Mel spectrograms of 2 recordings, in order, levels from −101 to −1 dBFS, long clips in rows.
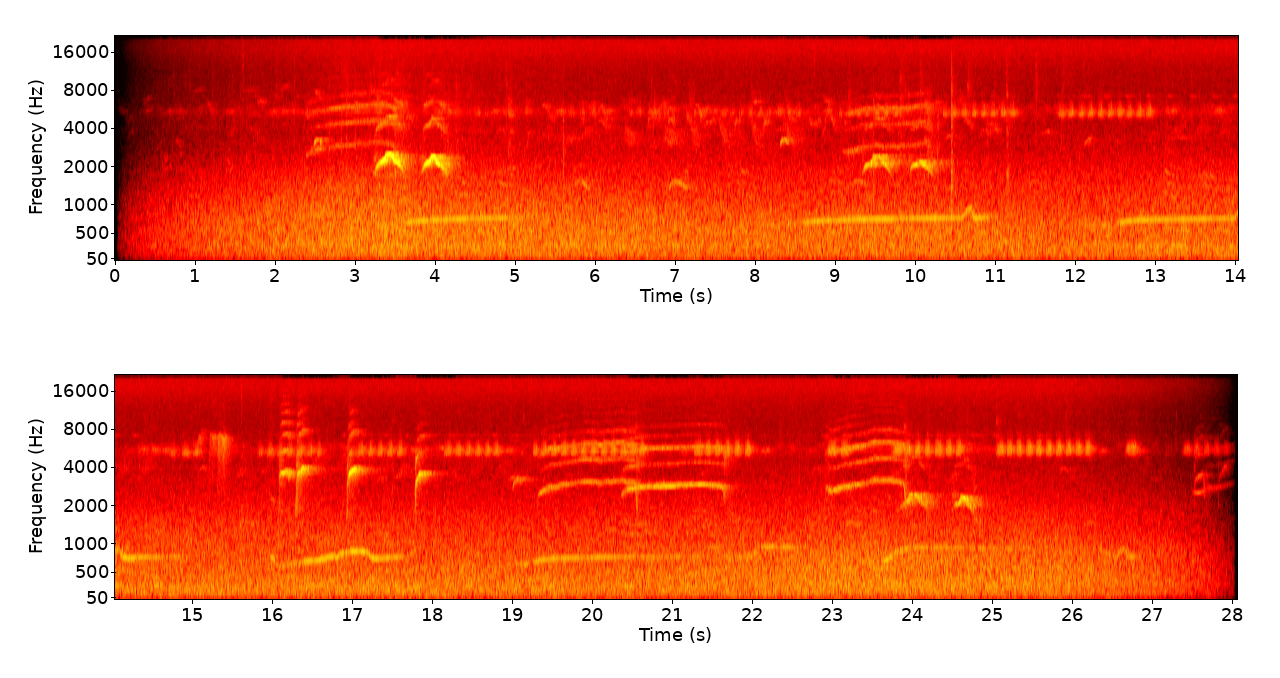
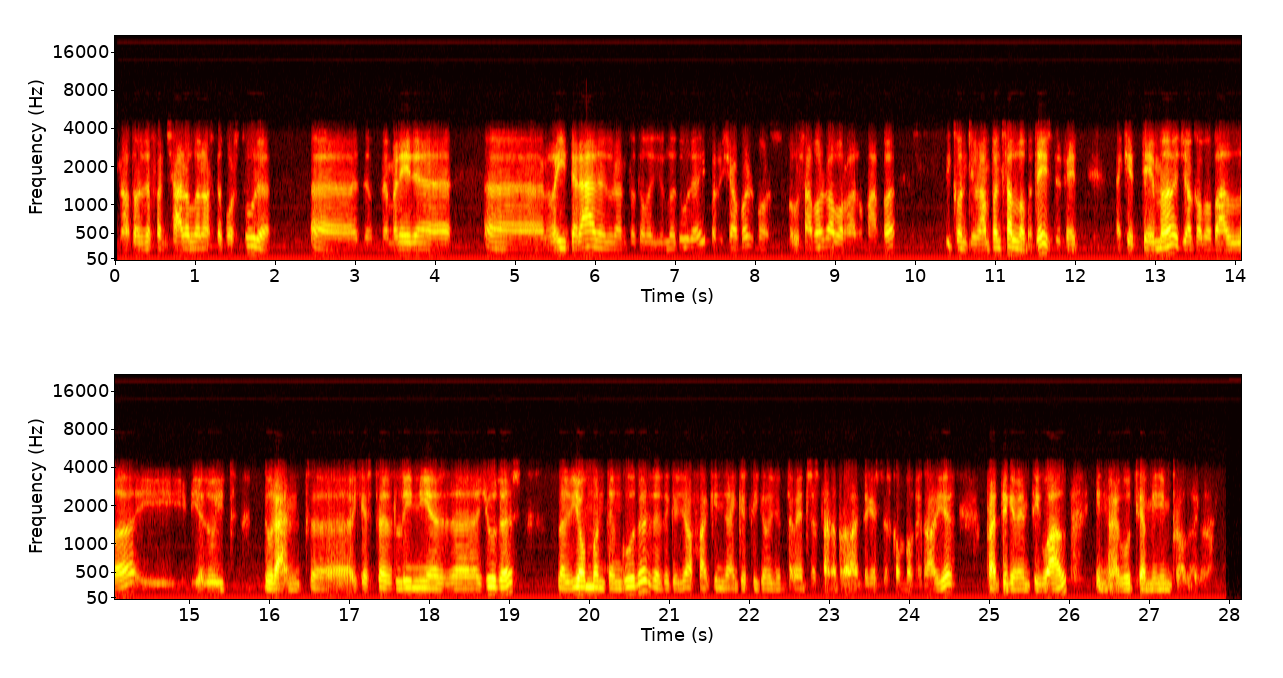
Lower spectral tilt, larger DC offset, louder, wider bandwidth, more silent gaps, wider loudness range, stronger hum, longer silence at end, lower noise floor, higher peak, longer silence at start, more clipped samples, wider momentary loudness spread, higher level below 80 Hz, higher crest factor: second, -2 dB/octave vs -7 dB/octave; neither; second, -33 LUFS vs -30 LUFS; about the same, over 20 kHz vs over 20 kHz; neither; first, 10 LU vs 7 LU; second, none vs 50 Hz at -65 dBFS; second, 0.1 s vs 0.35 s; second, -56 dBFS vs -63 dBFS; second, -12 dBFS vs -6 dBFS; first, 0.2 s vs 0.05 s; neither; second, 13 LU vs 16 LU; about the same, -62 dBFS vs -64 dBFS; about the same, 22 dB vs 24 dB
